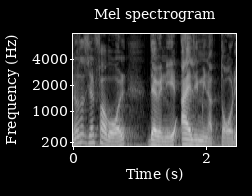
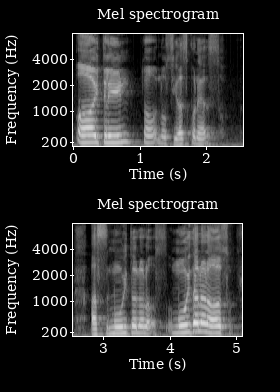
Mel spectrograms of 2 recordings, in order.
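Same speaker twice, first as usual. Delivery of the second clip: pained aunt; 6 semitones higher, 6 dB louder than usual. Acted.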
